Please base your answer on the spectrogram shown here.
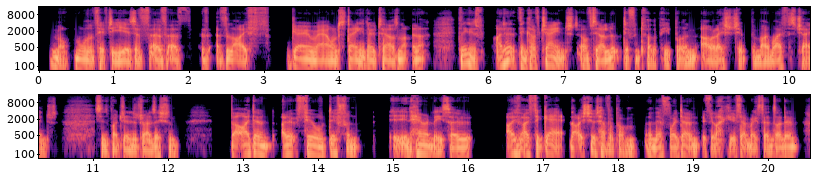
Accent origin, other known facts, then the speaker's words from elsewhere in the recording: Singapore; born there; also born or lived in Malaysia; I was born in Singapore.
